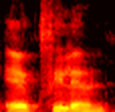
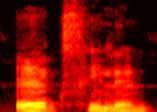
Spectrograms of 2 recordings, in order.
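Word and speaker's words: excellent: एल ई एन टी इसे पढ़ते हैं एक्सीलेंट क्या पढ़ेंगे एक्सीलेंट अभी तक आपने देखा कि हर बार अगर एक्स बाद में आ रहा है तो उसका उच्चारण क सा की तरह होता है कई बार हम उसका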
